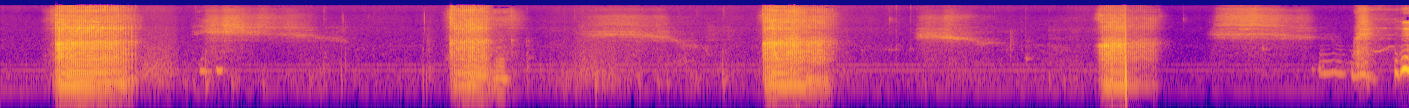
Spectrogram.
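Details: Snoring demonstration.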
